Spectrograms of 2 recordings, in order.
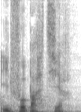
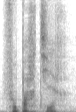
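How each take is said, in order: First: The word il is pronounced at the start. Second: The word il is left out entirely.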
